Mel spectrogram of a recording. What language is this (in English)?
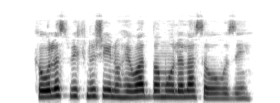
Pashto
